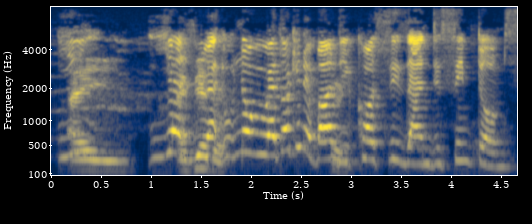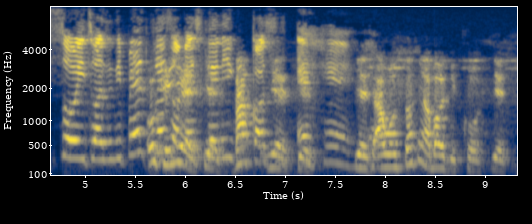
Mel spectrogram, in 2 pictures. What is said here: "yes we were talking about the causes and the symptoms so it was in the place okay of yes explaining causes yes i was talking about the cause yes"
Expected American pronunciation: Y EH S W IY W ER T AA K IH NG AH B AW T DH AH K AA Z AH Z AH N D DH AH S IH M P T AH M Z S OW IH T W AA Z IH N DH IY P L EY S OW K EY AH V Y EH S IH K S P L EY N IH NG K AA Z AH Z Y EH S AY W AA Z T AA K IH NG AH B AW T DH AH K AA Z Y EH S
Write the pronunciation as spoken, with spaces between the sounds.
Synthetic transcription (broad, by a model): Y EH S W IY W ER T AA K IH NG AH B AW T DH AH K AA S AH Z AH N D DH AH S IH M P T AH M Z S OW IH T W AA Z IH N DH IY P EY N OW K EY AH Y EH IH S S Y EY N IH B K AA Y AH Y Y EH S AY W AA Z T AA K IH NG AH B AW T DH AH K AA S Y EH S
